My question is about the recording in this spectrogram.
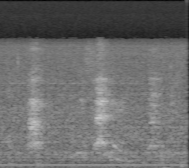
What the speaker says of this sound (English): The dog is barking at.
